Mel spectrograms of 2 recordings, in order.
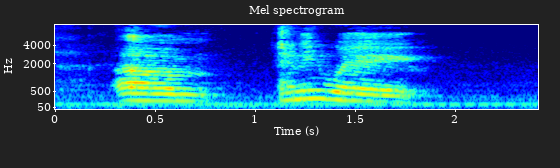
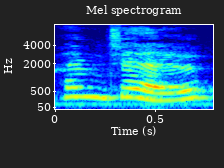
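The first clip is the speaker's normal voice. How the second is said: put-on English accent; 6 semitones higher, 4 dB louder than usual. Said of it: "in his English accent".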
